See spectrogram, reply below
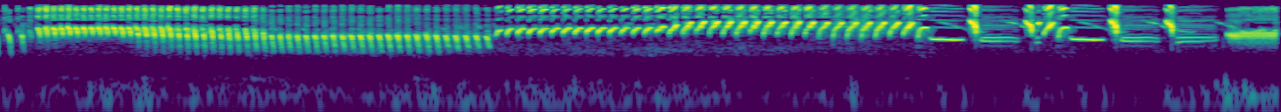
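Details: Canary training song: a fast high roll dropping into a lower trill, then a rising rattling tour followed by sharp separate whistled notes.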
